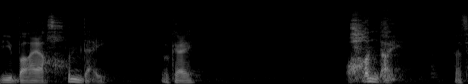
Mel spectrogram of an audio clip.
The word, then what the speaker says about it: Hyundai: things than if you buy a hyundai okay hyundai that's how you say it hyundai that's how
